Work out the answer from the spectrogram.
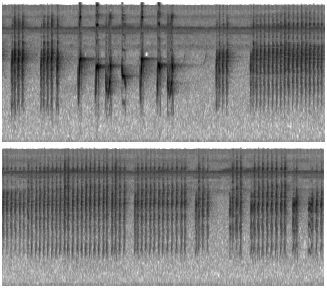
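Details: Decoy red-whiskered bulbul singing at wild birds in a doubled song style: several lively whistled phrases, then a long, harsh, pulsing buzz broken by short notes.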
